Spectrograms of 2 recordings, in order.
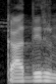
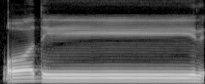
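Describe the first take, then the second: First: The first sound is a plain front k. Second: The first sound is a deep throaty q. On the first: The speaker calls it wrong. "কাদির নয়" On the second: The speaker calls it right.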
